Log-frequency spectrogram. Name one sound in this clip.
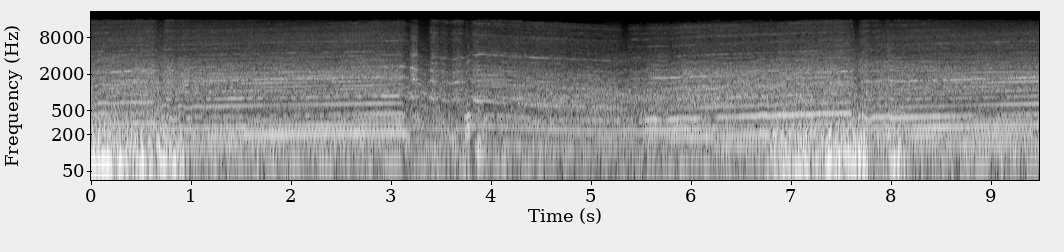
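A racing car engine roars steadily, its pitch rising as it accelerates and dropping at each gear change.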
